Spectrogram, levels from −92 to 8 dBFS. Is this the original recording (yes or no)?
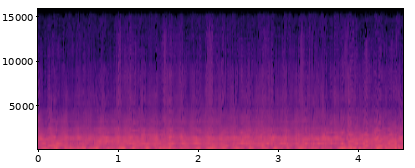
no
